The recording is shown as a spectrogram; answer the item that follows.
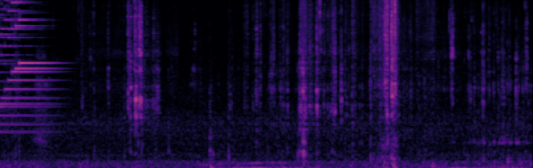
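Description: A bright twinkling chime sound effect, a quick cluster of high ringing tones lasting about a second, accompanying the sparkle graphic. After it come a few faint, brief handling noises.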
